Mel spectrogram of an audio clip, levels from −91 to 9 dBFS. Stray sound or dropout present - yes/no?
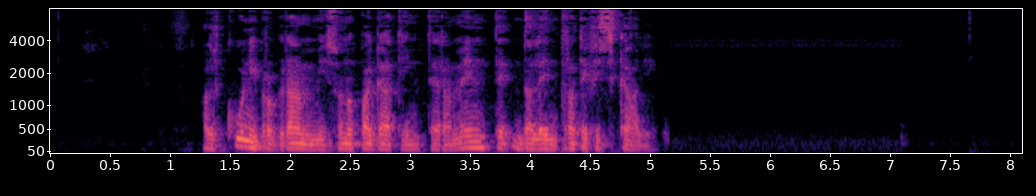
no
